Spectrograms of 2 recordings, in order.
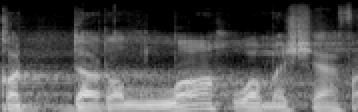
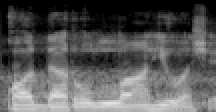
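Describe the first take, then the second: First: The word ends on the consonant h. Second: The word ends with an added i vowel. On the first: "Kadang dibaca qadarullah wa masya'a" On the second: "atau qadarullahi wa masya'a"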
